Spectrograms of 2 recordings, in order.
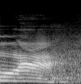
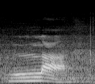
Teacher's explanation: a língua ela vai descer para poder que o ar saia e aí eu pronuncio a vogal A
